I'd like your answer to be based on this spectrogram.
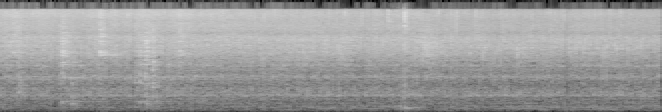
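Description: Tomatoes are sautéed with ground coriander and pepper powder in a pan. A continuous close sizzle is broken by a few louder scraping knocks of a spoon stirring the mixture.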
